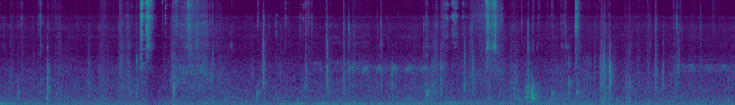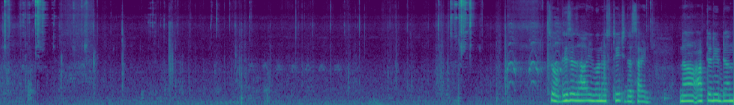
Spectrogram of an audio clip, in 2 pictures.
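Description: Fabric rustles under handling.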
